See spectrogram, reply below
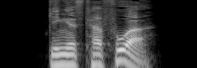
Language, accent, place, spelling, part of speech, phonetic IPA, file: German, Germany, Berlin, gingest hervor, verb, [ˌɡɪŋəst hɛɐ̯ˈfoːɐ̯], De-gingest hervor.ogg
- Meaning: second-person singular subjunctive II of hervorgehen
